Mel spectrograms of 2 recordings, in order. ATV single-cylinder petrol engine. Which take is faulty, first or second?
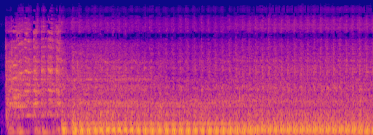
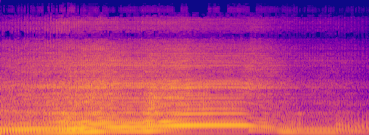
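second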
